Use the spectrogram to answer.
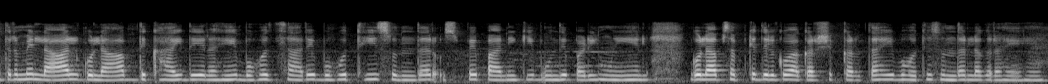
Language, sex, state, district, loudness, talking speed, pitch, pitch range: Angika, female, Bihar, Madhepura, -19 LUFS, 195 wpm, 220 Hz, 210-225 Hz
